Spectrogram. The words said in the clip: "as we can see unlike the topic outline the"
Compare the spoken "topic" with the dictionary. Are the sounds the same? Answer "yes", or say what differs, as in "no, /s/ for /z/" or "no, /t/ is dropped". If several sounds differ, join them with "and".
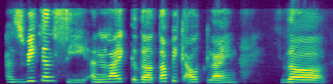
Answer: yes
